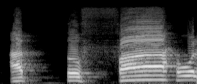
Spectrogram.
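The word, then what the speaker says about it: التفاح: At-tuffahu ladzizun. At-tuffahu ladzizun. At-tuffahu ladzizun. At-tuffahu ladzizun. Fa-nya ditasydid. At-tuffahu ladzizun.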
